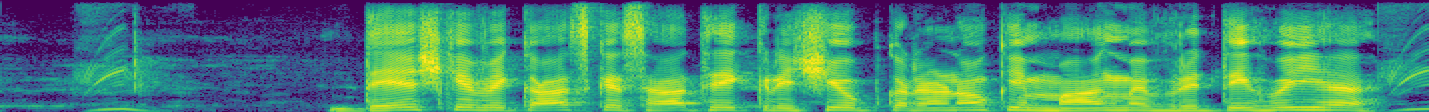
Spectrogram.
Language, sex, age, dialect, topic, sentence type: Hindi, male, 25-30, Hindustani Malvi Khadi Boli, agriculture, statement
